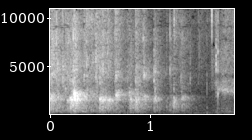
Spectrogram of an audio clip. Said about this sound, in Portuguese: Dê um aplauso aí ao Senhor.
